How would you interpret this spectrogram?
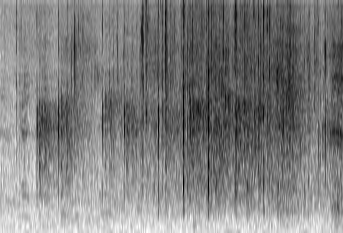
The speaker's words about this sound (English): Weak, but it's applause.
